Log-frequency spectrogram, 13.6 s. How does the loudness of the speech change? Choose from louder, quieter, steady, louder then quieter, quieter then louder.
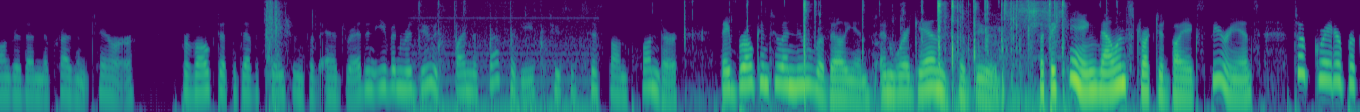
louder.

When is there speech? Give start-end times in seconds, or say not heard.
0.0-13.5.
